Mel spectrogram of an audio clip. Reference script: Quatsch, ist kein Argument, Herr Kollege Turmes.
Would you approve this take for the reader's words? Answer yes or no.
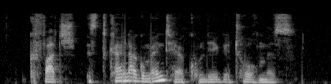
yes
